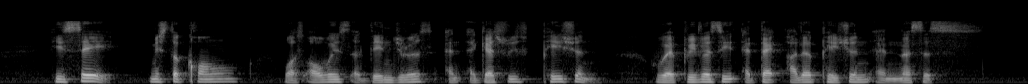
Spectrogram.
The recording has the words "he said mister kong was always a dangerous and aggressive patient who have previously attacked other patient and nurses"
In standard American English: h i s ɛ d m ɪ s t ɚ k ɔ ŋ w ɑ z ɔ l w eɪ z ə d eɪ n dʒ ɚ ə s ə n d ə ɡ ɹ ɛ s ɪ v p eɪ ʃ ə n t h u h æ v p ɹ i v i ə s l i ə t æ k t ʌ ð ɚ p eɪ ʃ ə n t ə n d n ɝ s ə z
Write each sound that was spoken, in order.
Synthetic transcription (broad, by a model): h i s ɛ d m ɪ s t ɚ k ɔ ŋ w ɑ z ɔ l w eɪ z ə d eɪ n dʒ ɚ ə s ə n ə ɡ ɛ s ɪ p eɪ ʃ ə n h u h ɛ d p ɹ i v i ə s l i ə t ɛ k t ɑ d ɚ p eɪ ʃ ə n ə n n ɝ s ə s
